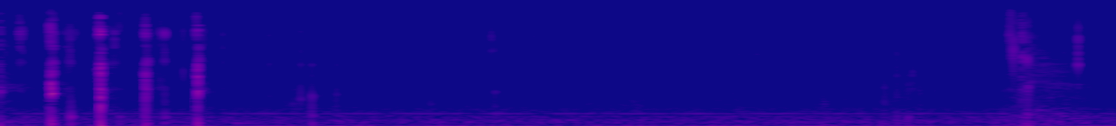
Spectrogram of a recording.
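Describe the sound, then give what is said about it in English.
A quick burst of about six sharp tongue clicks made by a person navigating by echolocation, followed by several seconds of near quiet with a low hum, then a short rough cluster of clicks near the end. “he uses his tongue to make noises, like tapping.”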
